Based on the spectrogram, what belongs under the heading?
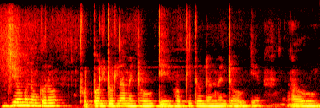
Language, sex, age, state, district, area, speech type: Odia, female, 30-45, Odisha, Koraput, urban, spontaneous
